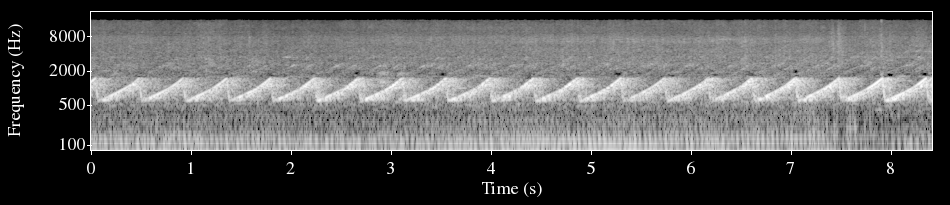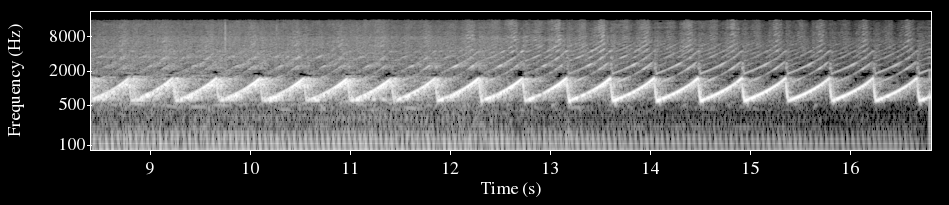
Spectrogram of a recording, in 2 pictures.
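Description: A police car siren yelps in rapid rising sweeps.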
